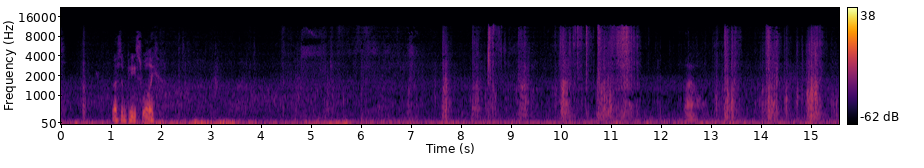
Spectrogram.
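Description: A middle-aged man talks calmly close to the microphone.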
